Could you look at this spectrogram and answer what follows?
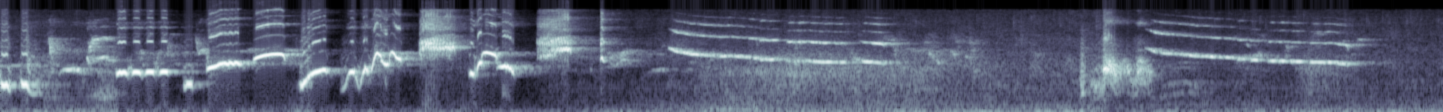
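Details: White-rumped shama pouring out fast 'tạch' song meant to fire up a weak-spirited shama; dense jumble of sharp whistled notes, then long thin whistles gliding downward, repeated after a short pause.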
